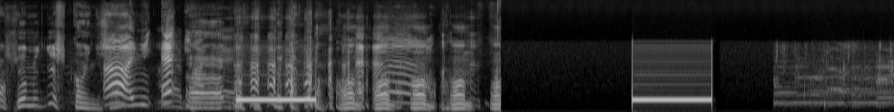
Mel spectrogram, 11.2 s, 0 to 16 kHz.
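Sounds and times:
speech: 0:00.0 - 0:06.3
laughter: 0:02.4 - 0:06.3
telephone line tone while a call is being placed: 0:03.0 - 0:04.0, 0:07.9 - 0:09.0.

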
